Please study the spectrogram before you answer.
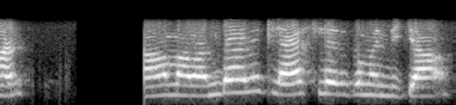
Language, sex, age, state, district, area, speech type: Tamil, female, 18-30, Tamil Nadu, Thoothukudi, rural, conversation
